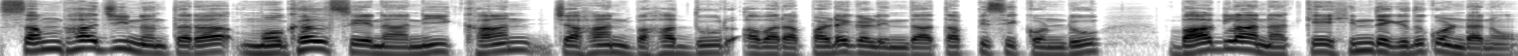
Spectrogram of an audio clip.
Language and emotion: Kannada, neutral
